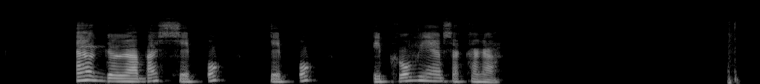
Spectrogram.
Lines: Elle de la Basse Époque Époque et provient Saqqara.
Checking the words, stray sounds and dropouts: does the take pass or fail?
pass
